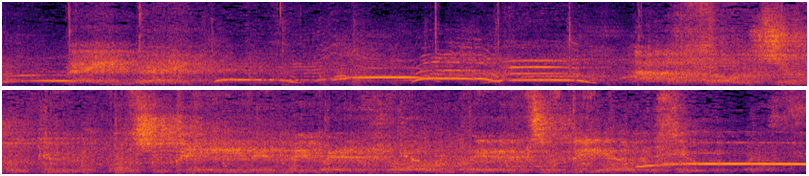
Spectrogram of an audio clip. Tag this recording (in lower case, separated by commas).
music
